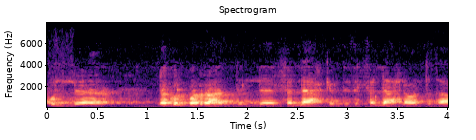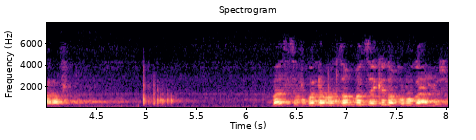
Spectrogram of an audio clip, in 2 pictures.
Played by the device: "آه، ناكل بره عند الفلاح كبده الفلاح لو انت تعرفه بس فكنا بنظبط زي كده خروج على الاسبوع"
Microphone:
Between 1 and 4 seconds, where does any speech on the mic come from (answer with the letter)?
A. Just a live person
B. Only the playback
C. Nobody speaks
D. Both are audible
B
